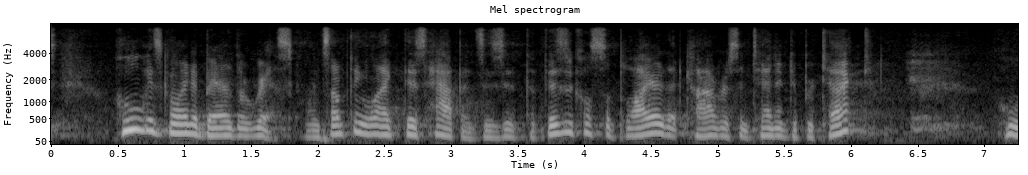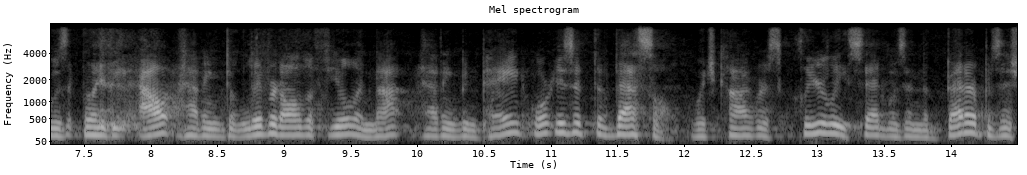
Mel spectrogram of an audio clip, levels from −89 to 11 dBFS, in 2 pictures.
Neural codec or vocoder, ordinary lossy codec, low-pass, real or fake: codec, 16 kHz, 4 kbps, FreqCodec, smaller model; Opus, 64 kbps; 7.2 kHz; fake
